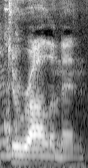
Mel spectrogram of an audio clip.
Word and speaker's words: Duralumin: I think Duralumin. Oh my goodness, this name in my mind was I duralinium. don't even know. Yeah, I don't even know what it It's is. duraluminum.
